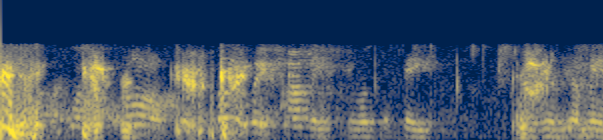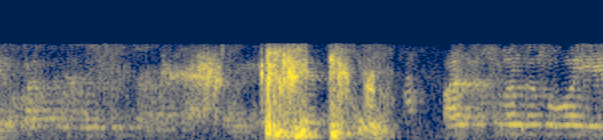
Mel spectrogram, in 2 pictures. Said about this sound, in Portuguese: Ah, é crise de tosse. Ah, entendi.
